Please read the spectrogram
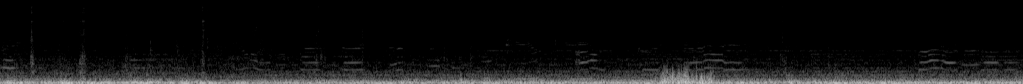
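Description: Steady low rumble of an Audi car driving slowly on a dirt road, engine and tyre noise heard from inside the cabin, with a brief louder rumble about seven seconds in.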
